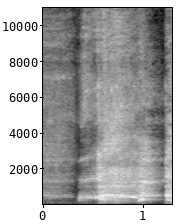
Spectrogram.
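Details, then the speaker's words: Adult with a cold for about 8 days, nasal congestion, COVID tests negative, wonders about walking pneumonia: a single rough, throaty cough with a slightly loose, wet quality. "you can hear it in my coughs like a little wet. I hope I don't have like walking pneumonia."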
